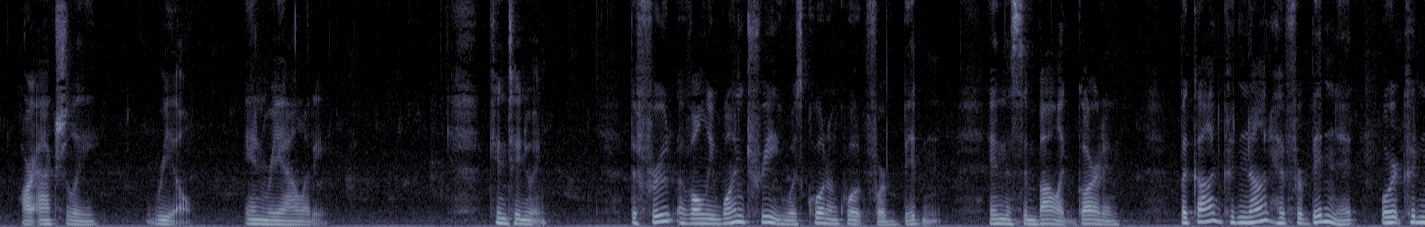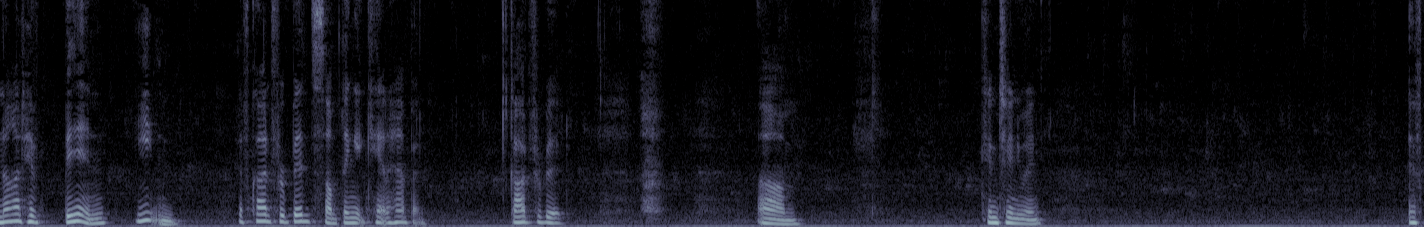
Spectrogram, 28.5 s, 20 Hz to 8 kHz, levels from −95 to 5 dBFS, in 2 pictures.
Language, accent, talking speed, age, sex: English, American, 95 wpm, 60-79, female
